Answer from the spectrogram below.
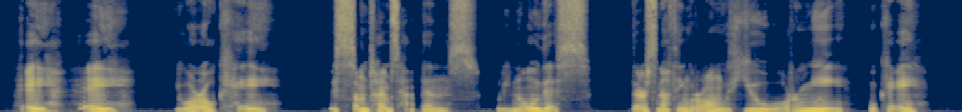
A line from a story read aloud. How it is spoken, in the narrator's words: Ilya's voice is soft but firm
